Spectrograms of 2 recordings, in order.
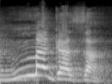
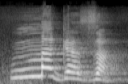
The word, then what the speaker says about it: magasin: Magasin. La dernière syllabe est composée du son Z. Mais je regarde, il y a le S, mais j'entends Z. Regardez bien, nous allons repasser 3 syllabes. Ma-ga-zin.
